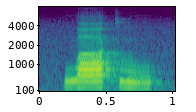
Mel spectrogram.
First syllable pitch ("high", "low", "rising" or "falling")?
high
